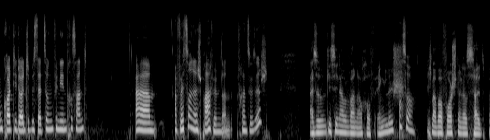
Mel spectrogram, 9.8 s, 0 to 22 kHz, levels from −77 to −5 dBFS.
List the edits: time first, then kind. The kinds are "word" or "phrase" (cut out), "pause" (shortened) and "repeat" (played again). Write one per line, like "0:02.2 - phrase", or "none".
0:04.2 - phrase
0:06.5 - phrase
0:08.6 - word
